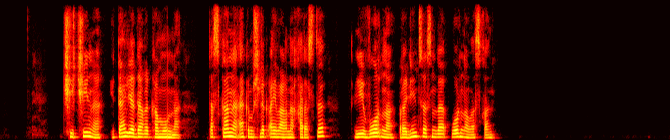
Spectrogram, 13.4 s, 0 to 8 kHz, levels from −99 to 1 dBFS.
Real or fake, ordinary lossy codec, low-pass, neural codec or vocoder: fake; none; none; codec, 16 kHz, 4 kbps, FreqCodec, larger model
